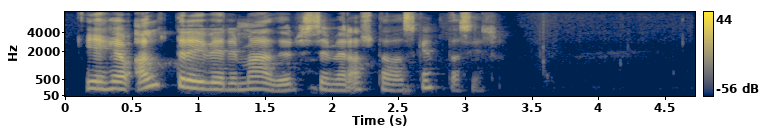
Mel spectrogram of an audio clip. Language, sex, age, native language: Icelandic, female, 50-59, Icelandic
